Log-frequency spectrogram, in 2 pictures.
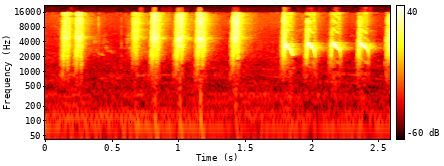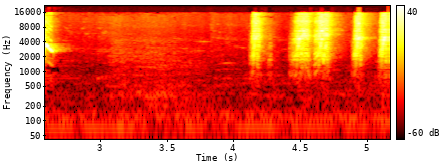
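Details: Cucak jenggot, the grey-cheeked bulbul, singing gacor and ngebren as a training master: rough chattering bursts, then a run of five clear downslurred whistled notes, a brief gap, and more rasping bursts.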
